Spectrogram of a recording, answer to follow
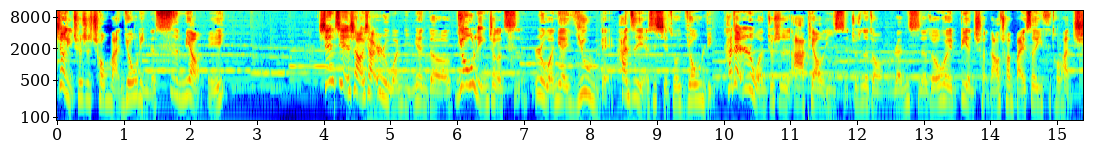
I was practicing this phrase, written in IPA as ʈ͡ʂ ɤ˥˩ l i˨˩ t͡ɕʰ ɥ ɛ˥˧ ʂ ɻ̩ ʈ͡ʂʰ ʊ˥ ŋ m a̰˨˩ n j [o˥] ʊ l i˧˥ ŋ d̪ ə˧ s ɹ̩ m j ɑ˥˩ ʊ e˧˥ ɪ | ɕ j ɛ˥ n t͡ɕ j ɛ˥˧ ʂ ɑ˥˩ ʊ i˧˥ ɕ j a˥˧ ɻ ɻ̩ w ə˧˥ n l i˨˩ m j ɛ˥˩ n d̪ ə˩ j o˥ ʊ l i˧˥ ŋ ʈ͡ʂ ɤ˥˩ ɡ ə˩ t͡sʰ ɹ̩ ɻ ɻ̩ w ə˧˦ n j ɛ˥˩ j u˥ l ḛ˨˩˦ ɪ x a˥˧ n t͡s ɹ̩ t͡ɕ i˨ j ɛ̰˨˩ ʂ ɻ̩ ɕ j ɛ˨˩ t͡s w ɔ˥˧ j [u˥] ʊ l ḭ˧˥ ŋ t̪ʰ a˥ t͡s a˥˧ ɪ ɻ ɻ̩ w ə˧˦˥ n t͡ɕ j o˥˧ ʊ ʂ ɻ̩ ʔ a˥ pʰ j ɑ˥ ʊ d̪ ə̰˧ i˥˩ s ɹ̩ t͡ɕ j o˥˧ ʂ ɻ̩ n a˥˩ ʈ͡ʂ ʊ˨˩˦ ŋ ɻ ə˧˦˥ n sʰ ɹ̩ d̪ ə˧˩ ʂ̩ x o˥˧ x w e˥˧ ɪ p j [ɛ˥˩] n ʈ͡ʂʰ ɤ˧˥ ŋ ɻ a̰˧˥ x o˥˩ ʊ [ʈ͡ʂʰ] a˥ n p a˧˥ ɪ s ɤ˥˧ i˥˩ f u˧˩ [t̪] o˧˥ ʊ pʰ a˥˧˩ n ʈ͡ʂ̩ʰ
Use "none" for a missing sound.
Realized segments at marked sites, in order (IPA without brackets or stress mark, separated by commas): o˥, o˥, ɛ˥˩, ʈ͡ʂʰ, t̪ʰ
